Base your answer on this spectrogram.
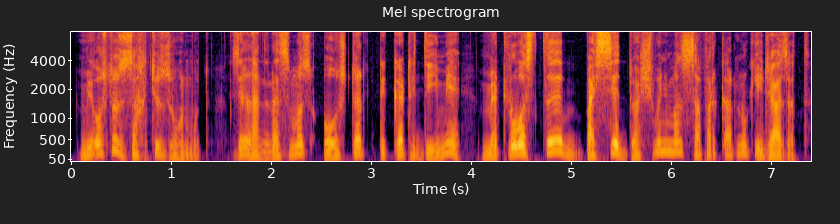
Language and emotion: Kashmiri, surprised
